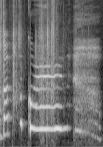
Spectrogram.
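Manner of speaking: high, drawn-out squeal of delight; excited squeal. Real, not acted. Unboxer finding surprise popcorn, squealing with delight. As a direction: stretch the last word into a high squeal.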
